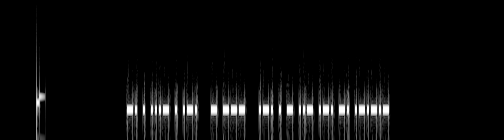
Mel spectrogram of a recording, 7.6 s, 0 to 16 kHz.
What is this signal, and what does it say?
Morse code, heard as a keyed tone, about 40 wpm, 700 Hz. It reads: NEVER TO RETURN.
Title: Sentences from Top 800 Words 40wpm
